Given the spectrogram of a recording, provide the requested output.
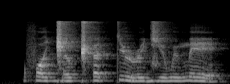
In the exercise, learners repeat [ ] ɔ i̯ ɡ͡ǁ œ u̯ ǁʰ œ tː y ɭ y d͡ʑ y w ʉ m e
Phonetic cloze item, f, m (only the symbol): f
